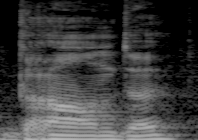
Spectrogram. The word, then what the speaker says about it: grande: And often, when you add an e onto the end of the adjective, you actually pronounce the preceding letter. So grand becomes grande, and grand sounds the same as that because s is silent.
